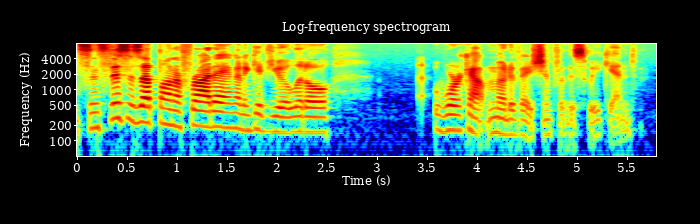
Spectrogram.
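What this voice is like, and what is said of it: Slightly unwell, allergy-affected voice. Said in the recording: “I'm not feeling that great. You can probably hear it in my voice a little bit. It is allergy time”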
